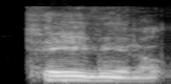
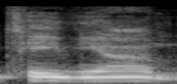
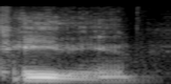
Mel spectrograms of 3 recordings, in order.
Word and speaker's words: Tavian: Tavian. So a lot of people around here actually call me Tavion, but it's actually pronounced Tavian.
